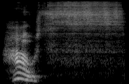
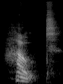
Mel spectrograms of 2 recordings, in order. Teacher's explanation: If your child is stopping, your child would produce that word as hout. So instead of the air escaping through the S, house, your child is stopping that sound by saying hout.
